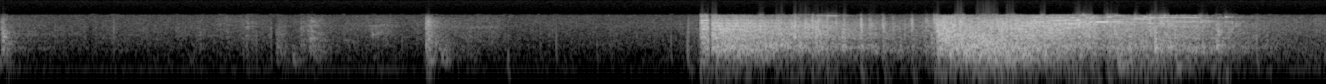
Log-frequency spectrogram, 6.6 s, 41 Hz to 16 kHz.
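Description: Gunshots fired at a ghost in a 1948 supernatural noir film: a few faint sharp cracks early on, then loud sustained bursts of noisy, muffled old-film gunfire.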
